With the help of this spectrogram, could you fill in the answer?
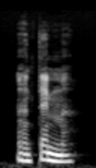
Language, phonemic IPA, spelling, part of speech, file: French, /tɛm/, thème, noun, Fr-thème.ogg
- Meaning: 1. theme, topic 2. subject, theme 3. theme (what is generally being talked about, as opposed to rheme) 4. stem of (usually) a noun or verb, to which inflectional endings are attached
